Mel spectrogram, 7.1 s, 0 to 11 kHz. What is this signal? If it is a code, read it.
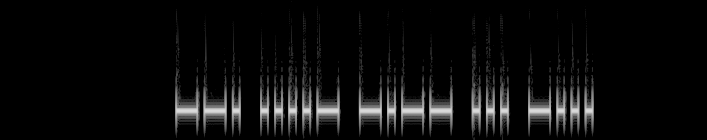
Morse code, heard as a keyed tone, about 17 wpm, 700 Hz. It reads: G4YSB
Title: DXCC-100 Call Signs - 5 Characters - Repeated 3x - 17wpm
